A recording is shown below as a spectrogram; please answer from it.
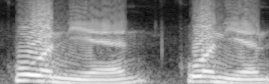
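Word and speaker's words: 过年: And 过年 right now Chinese people are celebrating Chinese New Year. So 过 is fourth tone, and 年 is 轻声 here, but 年 is usually 二声.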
